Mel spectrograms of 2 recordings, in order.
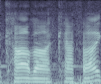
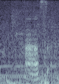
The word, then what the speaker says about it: Karsa: I don't know how to pronounce it, but um uh we've got to the Cara Cafe. Cara Cafe. Kaza.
